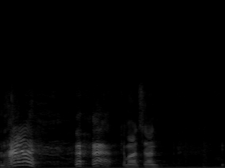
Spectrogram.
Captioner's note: Elly laughs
